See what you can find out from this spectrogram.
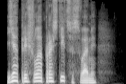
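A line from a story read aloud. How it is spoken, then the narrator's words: Even voice. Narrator (Russian): начала она ровным голосом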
